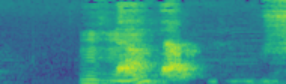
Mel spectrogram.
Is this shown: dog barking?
yes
